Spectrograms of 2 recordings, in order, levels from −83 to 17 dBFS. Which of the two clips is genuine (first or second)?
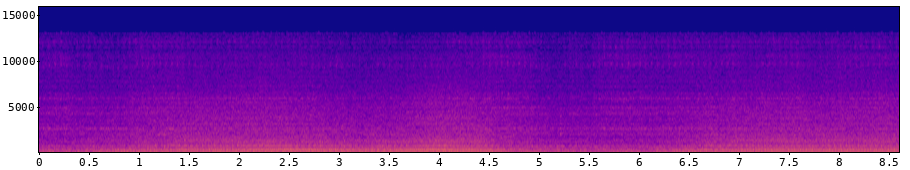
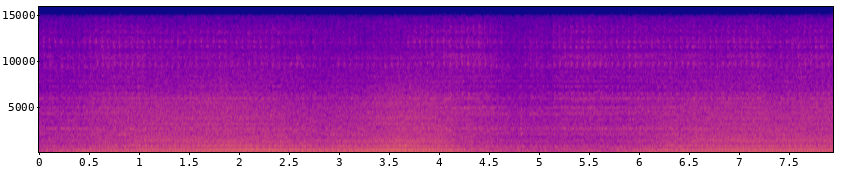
second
